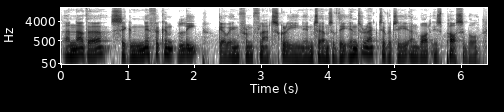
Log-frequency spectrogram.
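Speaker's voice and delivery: ordinary talk, nothing marked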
